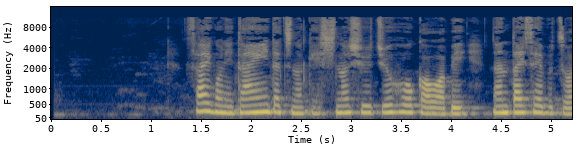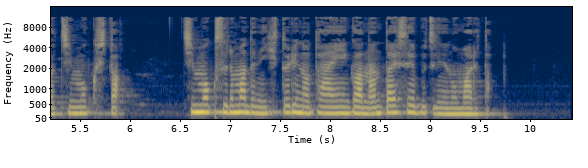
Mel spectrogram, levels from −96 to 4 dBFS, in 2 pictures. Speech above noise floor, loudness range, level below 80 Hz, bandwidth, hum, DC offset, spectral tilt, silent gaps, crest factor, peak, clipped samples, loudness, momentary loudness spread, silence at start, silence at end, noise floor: 49 dB; 4 LU; -62 dBFS; 11.5 kHz; none; under 0.1%; -5 dB/octave; none; 16 dB; -4 dBFS; under 0.1%; -20 LUFS; 9 LU; 1.4 s; 0.65 s; -68 dBFS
